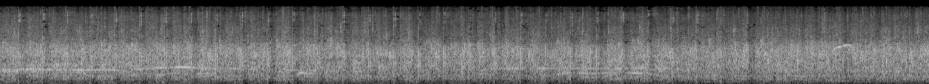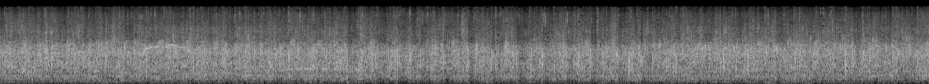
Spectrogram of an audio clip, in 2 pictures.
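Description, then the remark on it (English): A large conference audience applauds the conference staff, clapping steadily and loudly for almost twenty seconds, a dense, even wash of applause that neither builds nor fades, with a few faint voices buried underneath. “The staff's work in making this conference happen often goes unnoticed, but I'd like us to give them a round of applause for all that they do to make this happen.”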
